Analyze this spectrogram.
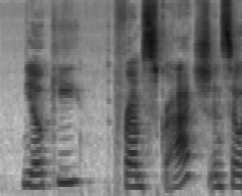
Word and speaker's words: gnocchi: John made gnocchi I think that's how you pronounce it yoky how do you say it John yoki yoky from scratch and so it's like potato and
